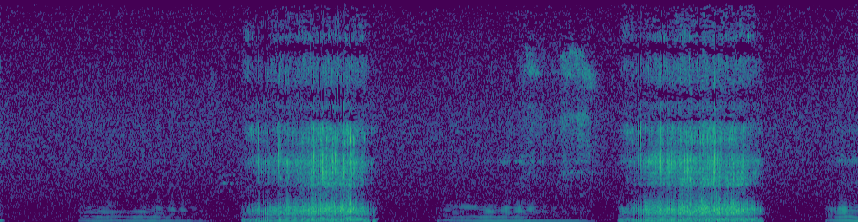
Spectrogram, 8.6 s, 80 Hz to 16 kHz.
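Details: 3-year-old child with strep throat snoring, usually bad and now worse with the strep, with an ENT visit being considered: loud, harsh, rattling inspiratory snores with a softer buzzing out-breath, about 16 breaths a minute; heavy snoring, partly blocked airway.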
